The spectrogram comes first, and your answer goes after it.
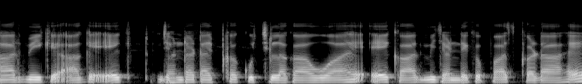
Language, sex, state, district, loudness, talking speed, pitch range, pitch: Hindi, male, Uttar Pradesh, Saharanpur, -15 LUFS, 185 wpm, 100-110 Hz, 105 Hz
